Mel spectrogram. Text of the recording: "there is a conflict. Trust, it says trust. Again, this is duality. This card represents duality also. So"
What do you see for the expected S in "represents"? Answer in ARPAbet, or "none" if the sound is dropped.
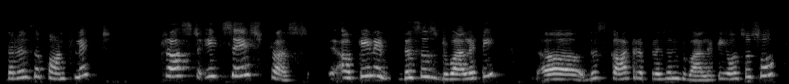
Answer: none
